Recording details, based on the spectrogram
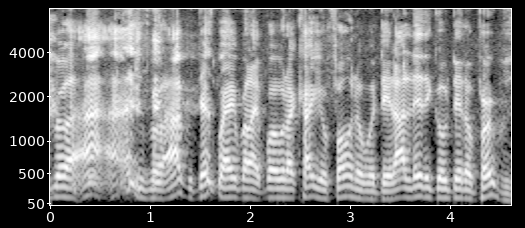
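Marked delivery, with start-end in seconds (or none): none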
